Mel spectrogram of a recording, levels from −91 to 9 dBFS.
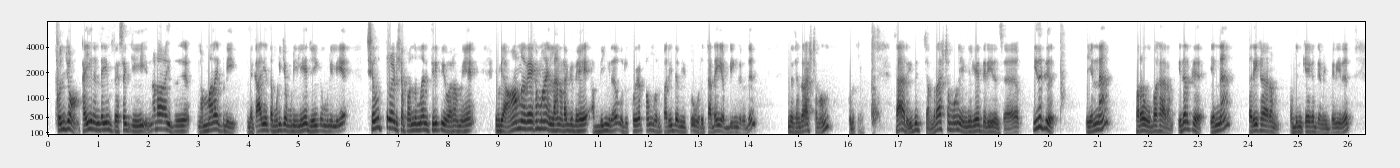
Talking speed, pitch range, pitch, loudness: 120 wpm, 135-180 Hz, 150 Hz, -15 LUFS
